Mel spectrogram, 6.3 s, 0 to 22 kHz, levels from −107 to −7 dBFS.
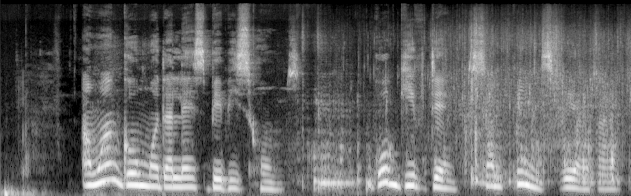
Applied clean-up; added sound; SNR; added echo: neural mask model RNNoise.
